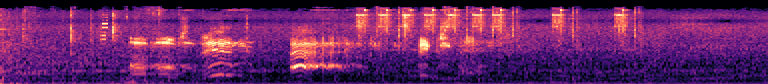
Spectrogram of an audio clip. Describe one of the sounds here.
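Short electronic blips sound in quick succession.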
